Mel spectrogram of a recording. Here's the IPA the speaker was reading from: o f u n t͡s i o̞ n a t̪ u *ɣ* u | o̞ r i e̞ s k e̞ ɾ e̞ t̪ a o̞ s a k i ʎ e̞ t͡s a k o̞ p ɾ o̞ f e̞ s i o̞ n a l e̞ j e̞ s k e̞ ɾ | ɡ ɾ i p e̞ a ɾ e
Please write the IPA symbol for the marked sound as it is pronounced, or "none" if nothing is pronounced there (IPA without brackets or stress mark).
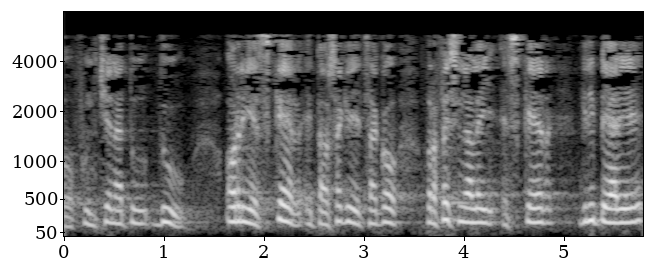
ð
